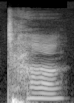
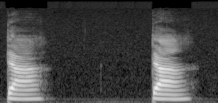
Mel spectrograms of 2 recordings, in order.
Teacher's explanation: when you say tah a lot of air comes out of your mouth but if I say da da there's no air coming out of the mouth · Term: aspiration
